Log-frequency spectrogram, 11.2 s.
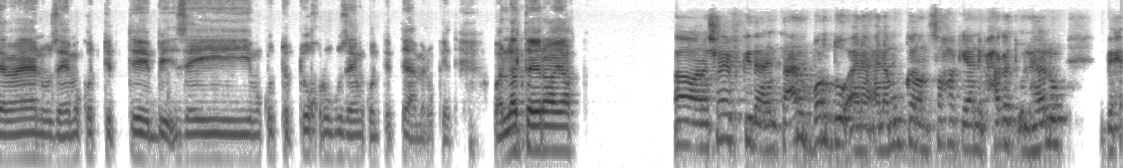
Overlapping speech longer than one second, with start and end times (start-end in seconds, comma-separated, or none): none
